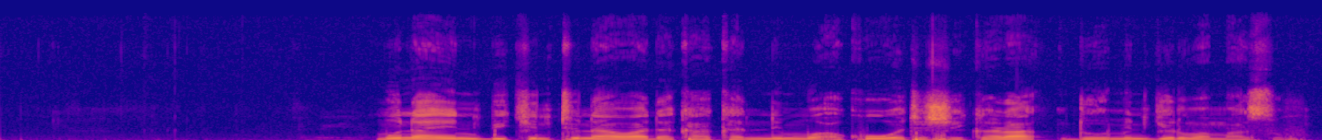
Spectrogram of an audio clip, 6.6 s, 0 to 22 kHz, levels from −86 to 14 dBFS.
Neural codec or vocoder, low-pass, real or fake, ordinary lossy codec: none; 19.8 kHz; real; none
